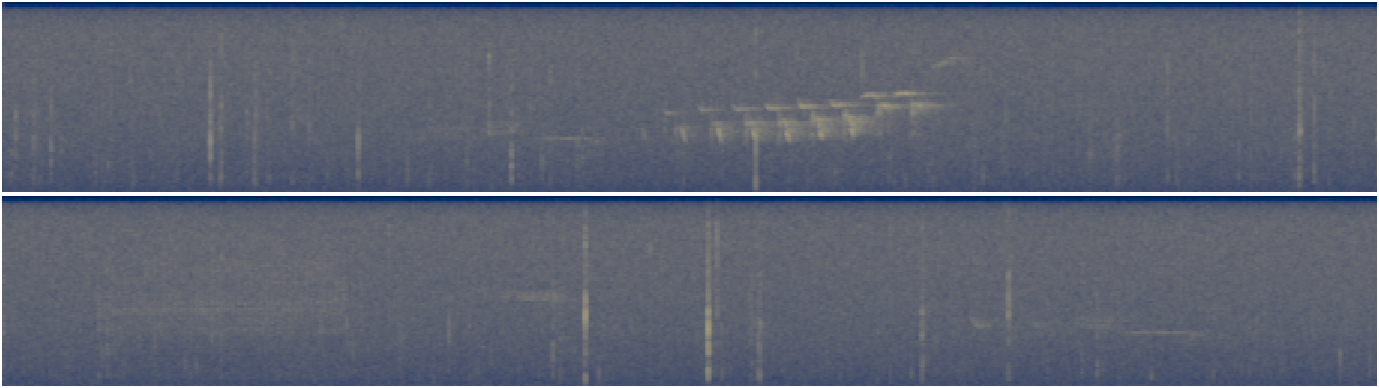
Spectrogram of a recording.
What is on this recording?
Black-throated Green Warbler, Blackburnian Warbler, Red Squirrel, Golden-crowned Kinglet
